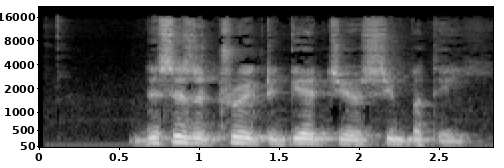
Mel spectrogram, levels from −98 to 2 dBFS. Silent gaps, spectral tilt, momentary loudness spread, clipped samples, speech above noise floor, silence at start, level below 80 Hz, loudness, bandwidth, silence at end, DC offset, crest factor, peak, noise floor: none; -5 dB/octave; 10 LU; under 0.1%; 36 dB; 0.6 s; -52 dBFS; -20 LUFS; 16.5 kHz; 0.15 s; under 0.1%; 16 dB; -4 dBFS; -55 dBFS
